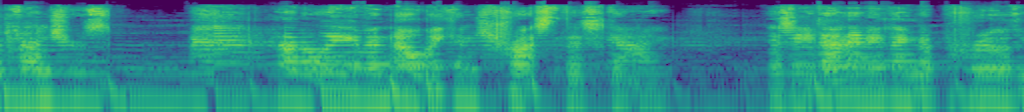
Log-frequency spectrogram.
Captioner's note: sighs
